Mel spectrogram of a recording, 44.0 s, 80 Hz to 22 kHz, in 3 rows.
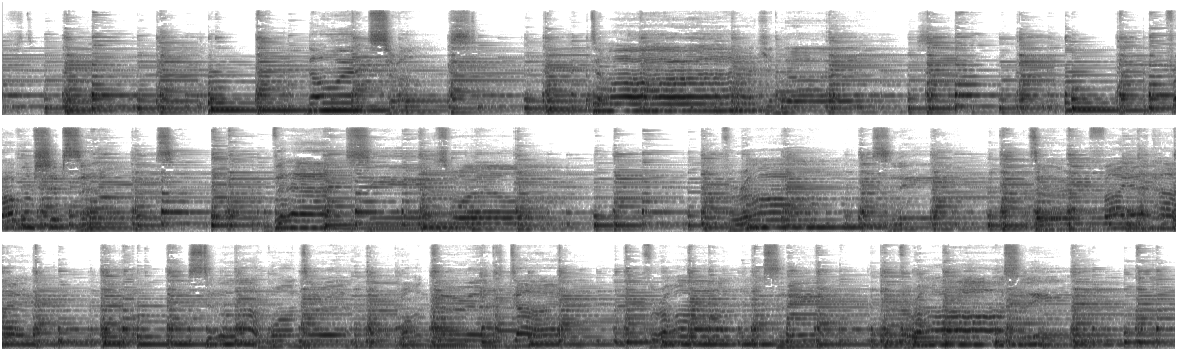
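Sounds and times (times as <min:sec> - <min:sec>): person singing: 0:00.0 - 0:01.3, 0:01.9 - 0:13.6, 0:14.2 - 0:44.0
banjo picking: 0:00.0 - 0:44.0.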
